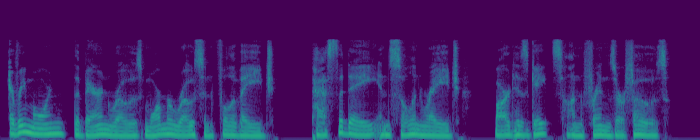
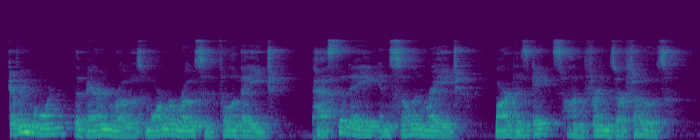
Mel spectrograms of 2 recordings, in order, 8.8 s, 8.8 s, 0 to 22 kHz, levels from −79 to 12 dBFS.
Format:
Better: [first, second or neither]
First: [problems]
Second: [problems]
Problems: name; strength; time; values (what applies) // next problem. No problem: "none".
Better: first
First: none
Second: room echo; dies away in 0.7 s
